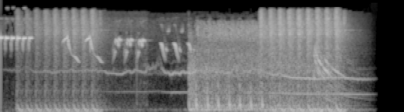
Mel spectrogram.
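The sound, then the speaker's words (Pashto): Gunfire crackles in rapid succession, many shots in two dense runs separated by a brief lull, with bird chirps audible among the bursts. “د په مرغۍ پسې کتل چې څو پرله پسې ډزې سوې.”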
